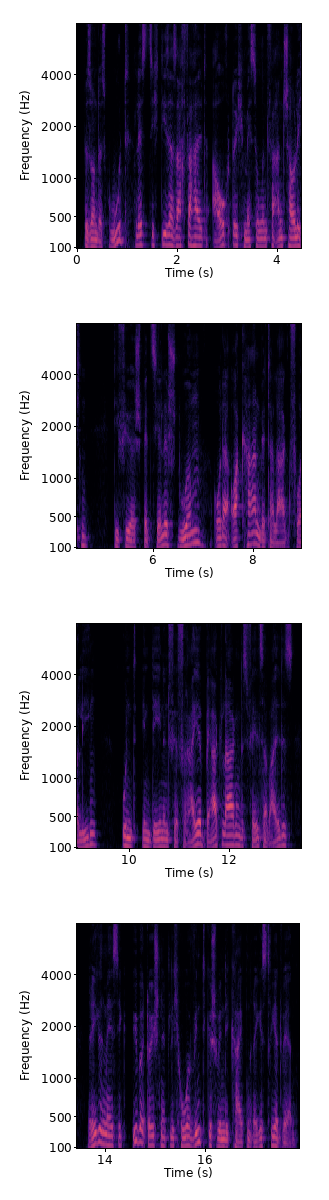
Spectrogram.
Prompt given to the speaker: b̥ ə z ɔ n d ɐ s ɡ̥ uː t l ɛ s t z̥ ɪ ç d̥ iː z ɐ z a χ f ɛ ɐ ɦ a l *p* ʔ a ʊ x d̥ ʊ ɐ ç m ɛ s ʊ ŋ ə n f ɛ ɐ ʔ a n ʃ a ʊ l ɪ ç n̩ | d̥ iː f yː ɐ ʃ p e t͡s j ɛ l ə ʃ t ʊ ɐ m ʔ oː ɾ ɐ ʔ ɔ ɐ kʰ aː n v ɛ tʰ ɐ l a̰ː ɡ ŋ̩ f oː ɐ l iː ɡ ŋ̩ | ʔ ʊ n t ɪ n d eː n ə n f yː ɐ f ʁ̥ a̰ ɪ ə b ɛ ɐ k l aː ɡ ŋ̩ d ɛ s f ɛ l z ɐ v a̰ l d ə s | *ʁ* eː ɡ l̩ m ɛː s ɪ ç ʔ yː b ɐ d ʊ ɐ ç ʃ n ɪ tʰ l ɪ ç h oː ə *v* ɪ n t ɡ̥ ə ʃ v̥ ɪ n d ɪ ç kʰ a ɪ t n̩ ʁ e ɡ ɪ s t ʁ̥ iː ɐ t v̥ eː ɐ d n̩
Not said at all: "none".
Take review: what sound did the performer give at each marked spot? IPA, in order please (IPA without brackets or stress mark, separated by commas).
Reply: t, ʁ, v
